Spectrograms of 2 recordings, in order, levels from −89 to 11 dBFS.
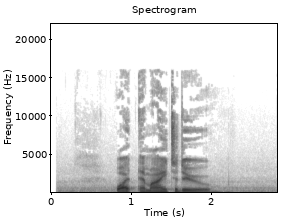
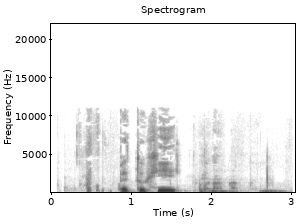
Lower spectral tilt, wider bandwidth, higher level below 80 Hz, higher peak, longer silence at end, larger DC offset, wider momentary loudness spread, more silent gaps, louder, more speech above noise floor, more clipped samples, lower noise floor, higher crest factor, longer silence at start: second, -5 dB/octave vs -6.5 dB/octave; first, 16.5 kHz vs 11 kHz; first, -44 dBFS vs -64 dBFS; first, 0 dBFS vs -6 dBFS; about the same, 0.2 s vs 0.25 s; neither; second, 11 LU vs 22 LU; neither; first, -15 LUFS vs -23 LUFS; first, 25 dB vs 18 dB; neither; about the same, -40 dBFS vs -40 dBFS; about the same, 18 dB vs 18 dB; second, 0.1 s vs 0.45 s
